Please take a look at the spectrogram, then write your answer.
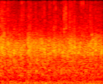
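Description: A seated audience claps steadily for volunteer board members, a dense, even wash of applause that carries through without pause and with no voices on top.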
